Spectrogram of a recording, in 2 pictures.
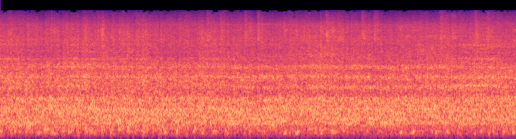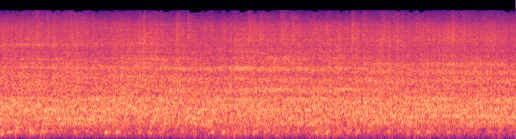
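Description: A passing train roars loudly close by.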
